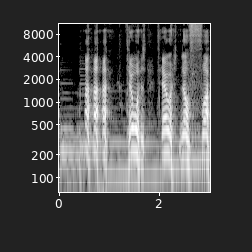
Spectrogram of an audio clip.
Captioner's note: chuckling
